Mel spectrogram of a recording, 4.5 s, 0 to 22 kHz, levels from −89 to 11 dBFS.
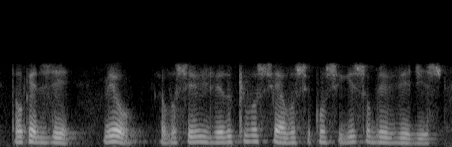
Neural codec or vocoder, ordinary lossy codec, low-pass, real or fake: none; Opus, 16 kbps; 3.6 kHz; real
